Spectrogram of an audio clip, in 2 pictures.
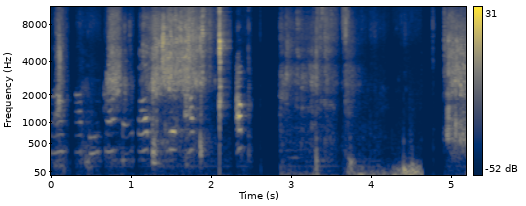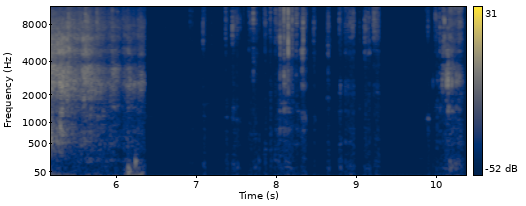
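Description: A red plastic toy car pushed and rolled across a tiled floor, heard as several noisy rushing bursts with a low thump about four and a half seconds in, then faint light clicks.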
